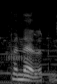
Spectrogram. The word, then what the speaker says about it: Penelope: never can be bothered with all four syllables of it Penelope sounds a little ostentatious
